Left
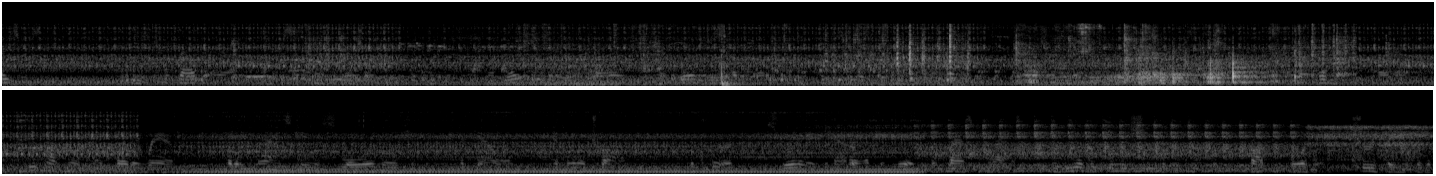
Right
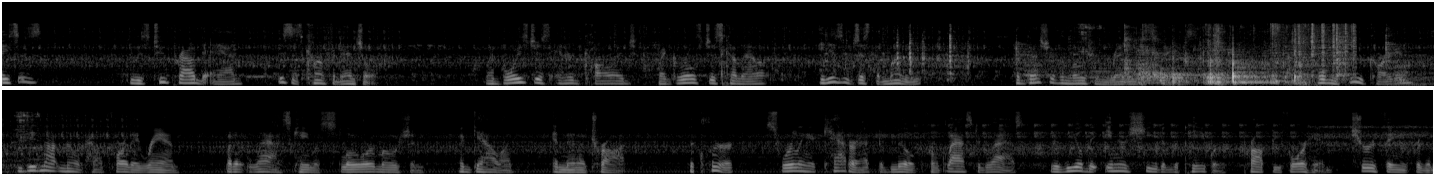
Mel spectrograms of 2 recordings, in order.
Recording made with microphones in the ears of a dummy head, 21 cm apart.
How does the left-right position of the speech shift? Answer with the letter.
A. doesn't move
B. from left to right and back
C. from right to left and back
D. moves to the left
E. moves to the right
A.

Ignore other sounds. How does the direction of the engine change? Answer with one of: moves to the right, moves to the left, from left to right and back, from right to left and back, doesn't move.
doesn't move.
